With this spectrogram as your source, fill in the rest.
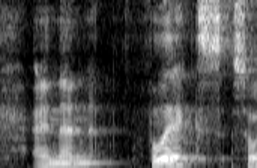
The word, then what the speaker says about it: flix: And then flicks, so it's not fleeks or flikes, it's flicks.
